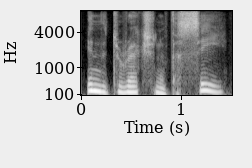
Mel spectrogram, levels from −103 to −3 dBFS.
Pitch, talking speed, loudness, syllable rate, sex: 160 Hz, 235 wpm, -16 LUFS, 5.9 syllables/s, male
